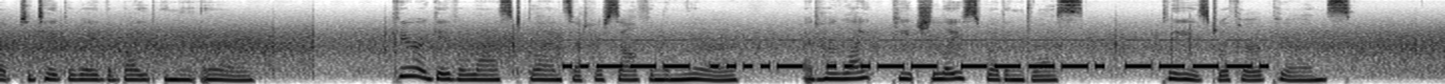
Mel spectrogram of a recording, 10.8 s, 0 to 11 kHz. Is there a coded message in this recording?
Yes: Morse code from 4.2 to 9.6 s, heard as a keyed tone, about 19 wpm, 710 Hz, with static crashes and speech in English. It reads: 24399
